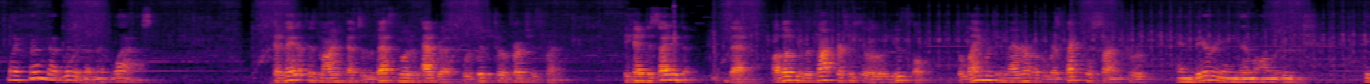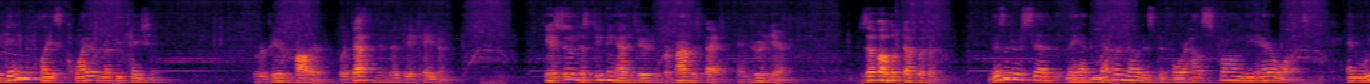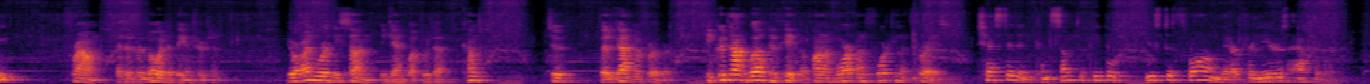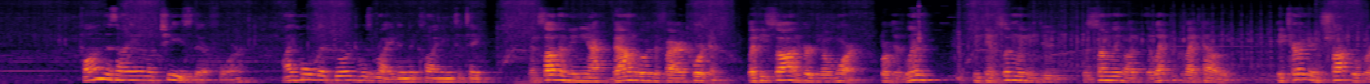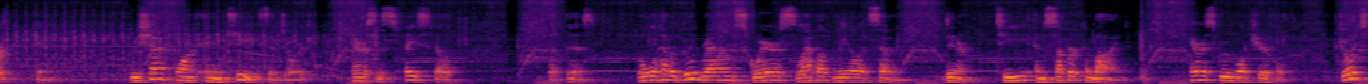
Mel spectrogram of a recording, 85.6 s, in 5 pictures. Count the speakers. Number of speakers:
two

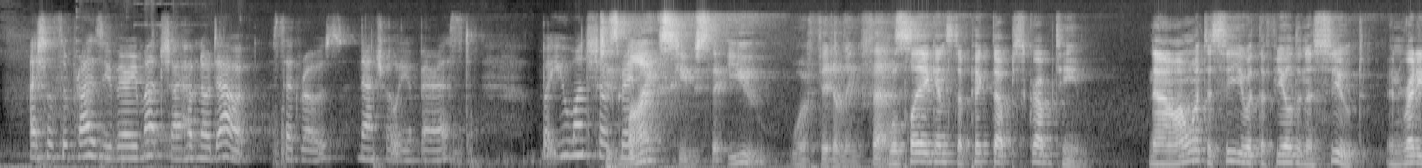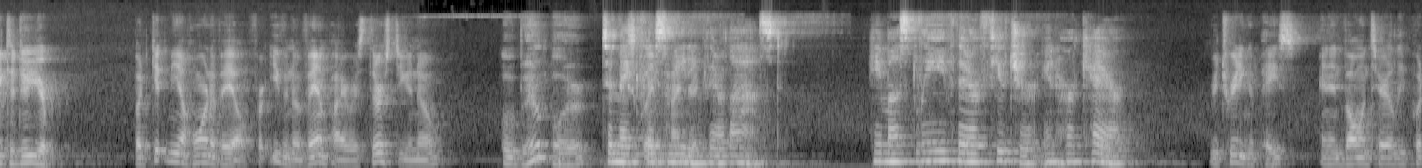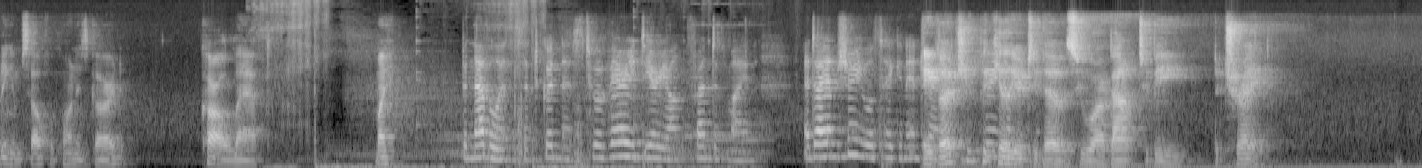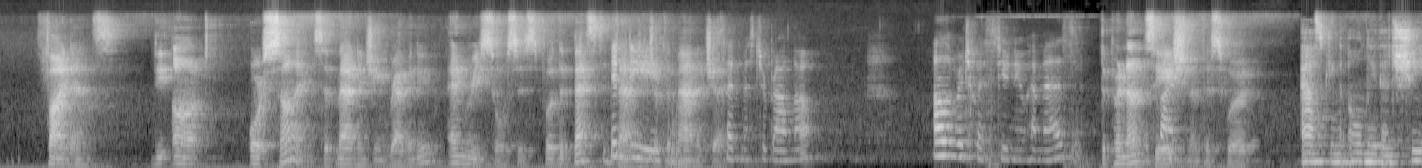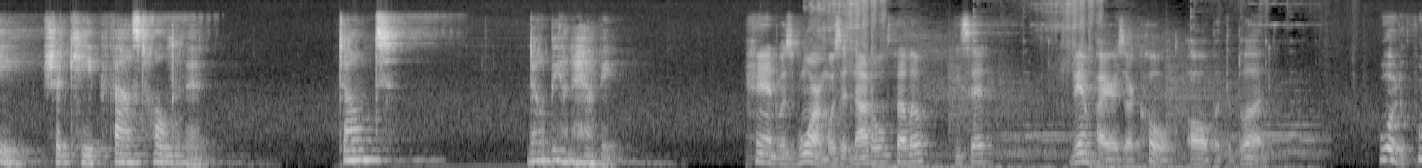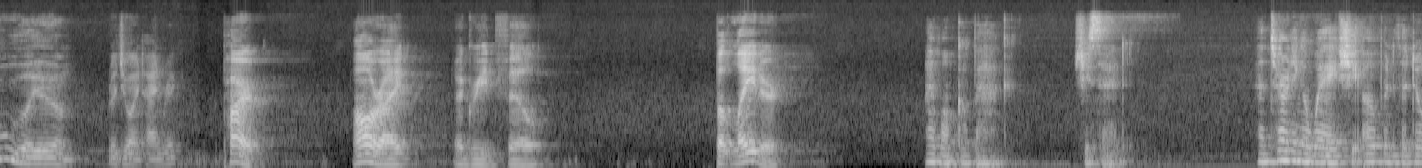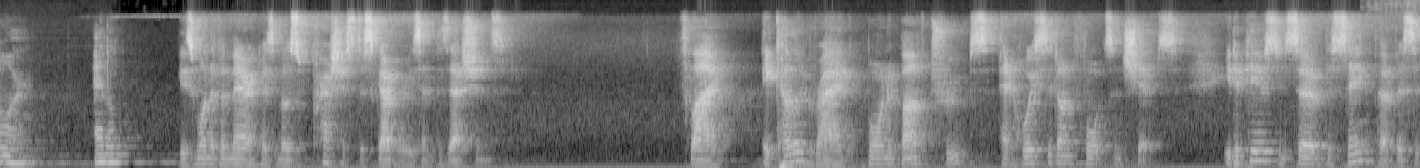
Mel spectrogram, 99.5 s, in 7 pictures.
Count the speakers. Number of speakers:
five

